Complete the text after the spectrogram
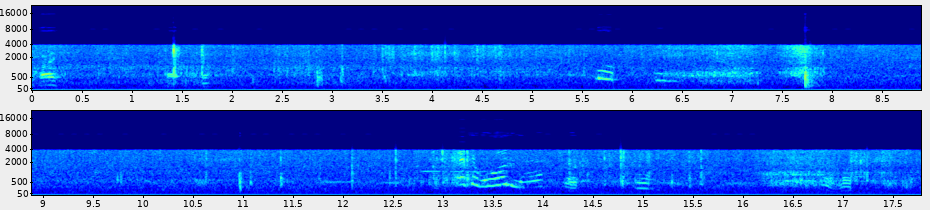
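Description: A young girl speaks and calls out nearby.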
